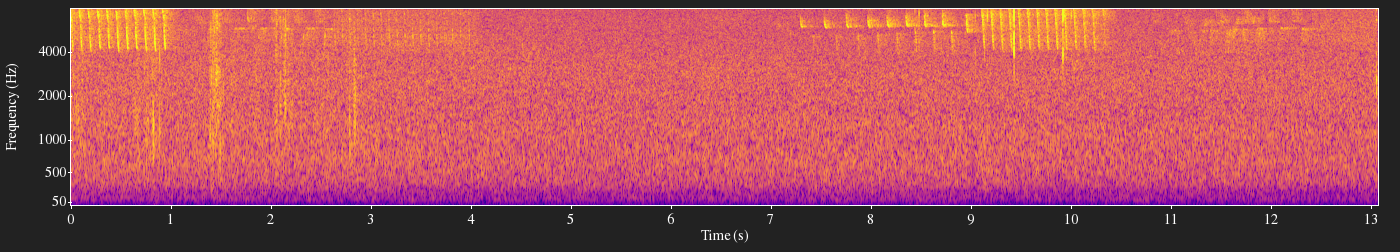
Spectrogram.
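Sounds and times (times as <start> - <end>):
songbird singing and trilling: 0.0 - 1.0, 7.3 - 10.4
steady outdoor hiss: 0.0 - 13.0
faint ticks: 8.4 - 10.4.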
